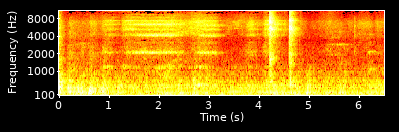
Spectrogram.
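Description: Korail Mugunghwa-ho passenger train running, heard from inside the car: a steady rumble of wheels on the rails, with a high wheel squeal from about one to three seconds in. Two sharp clacks a little after four seconds.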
